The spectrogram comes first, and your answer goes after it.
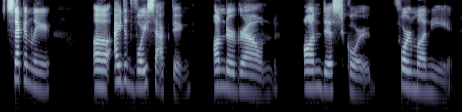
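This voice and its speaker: A woman's voice: mid-range voice, slow pace, a bit bright, no echo, studio quality. A woman from the Philippines chatting casually on a live stream, rambling and cutting herself off, laughing often.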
